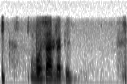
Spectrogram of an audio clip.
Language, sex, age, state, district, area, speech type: Kashmiri, male, 18-30, Jammu and Kashmir, Shopian, urban, conversation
